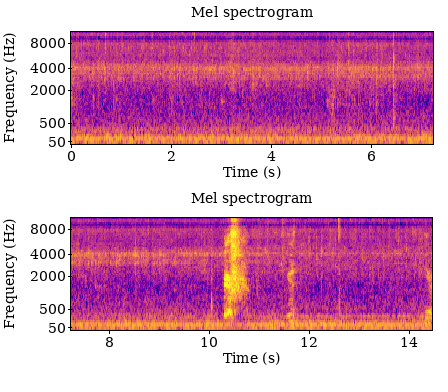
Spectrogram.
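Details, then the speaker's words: Hydronic radiant heating manifold after replacing the circulator, purging loop five with a hose; steady rushing gurgling flow with low hum and a brief splash as trapped air pockets pass through, then quieter; air pockets hurt circulation. "wait for all those pockets of air to disappear all right she got much [Music] quiet"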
